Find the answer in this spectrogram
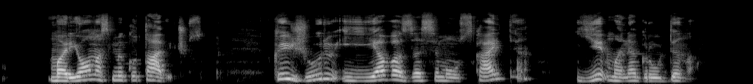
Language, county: Lithuanian, Utena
